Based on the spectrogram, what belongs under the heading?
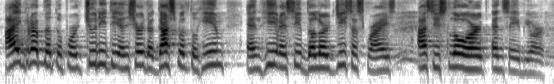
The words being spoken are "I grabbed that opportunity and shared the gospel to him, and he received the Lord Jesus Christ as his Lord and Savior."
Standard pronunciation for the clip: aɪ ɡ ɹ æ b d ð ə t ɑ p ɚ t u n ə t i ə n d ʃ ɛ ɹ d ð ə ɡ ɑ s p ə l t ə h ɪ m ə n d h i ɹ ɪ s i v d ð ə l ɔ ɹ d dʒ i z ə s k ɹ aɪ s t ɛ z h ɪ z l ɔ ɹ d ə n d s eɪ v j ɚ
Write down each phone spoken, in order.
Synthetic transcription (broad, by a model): aɪ ɡ ɹ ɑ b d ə t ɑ p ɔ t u n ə t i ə n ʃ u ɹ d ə ɡ ɑ s p ə l t ə h ɪ m ə n d h i ɹ ɪ s i v d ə l ɔ ɹ d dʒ i s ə s k ɹ aɪ s t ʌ s h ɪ s l ɔ ɹ d ə n d s eɪ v j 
